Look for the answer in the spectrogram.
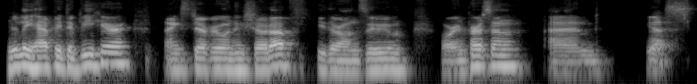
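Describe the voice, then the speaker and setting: A young man from Jamaica giving a relaxed, conversational academic seminar talk as a guest researcher. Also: on the low side, fairly quick. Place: lecture room.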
